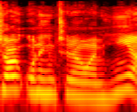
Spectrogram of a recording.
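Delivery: normal talking voice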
